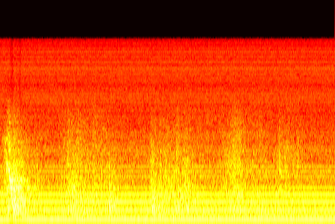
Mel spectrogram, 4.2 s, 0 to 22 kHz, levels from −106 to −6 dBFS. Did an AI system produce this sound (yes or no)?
no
